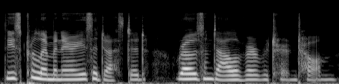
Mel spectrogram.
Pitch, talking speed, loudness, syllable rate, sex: 225 Hz, 140 wpm, -16 LUFS, 6.2 syllables/s, female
